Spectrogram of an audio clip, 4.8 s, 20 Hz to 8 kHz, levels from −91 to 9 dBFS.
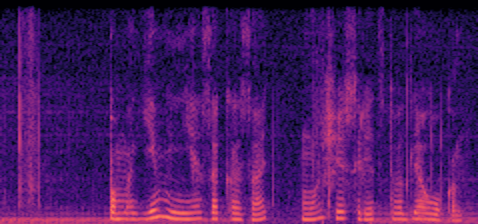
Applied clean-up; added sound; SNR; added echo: none; Growling; 13 dB; none.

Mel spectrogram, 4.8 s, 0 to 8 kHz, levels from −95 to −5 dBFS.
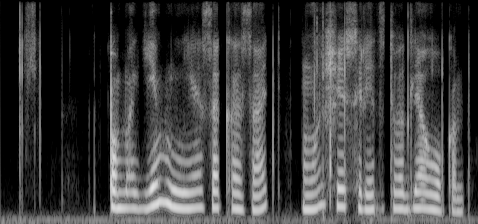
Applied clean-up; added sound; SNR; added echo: neural diffusion model UNIVERSE++.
